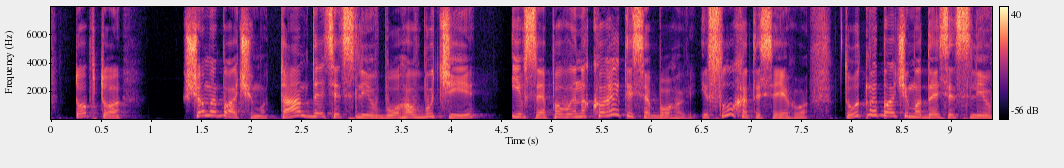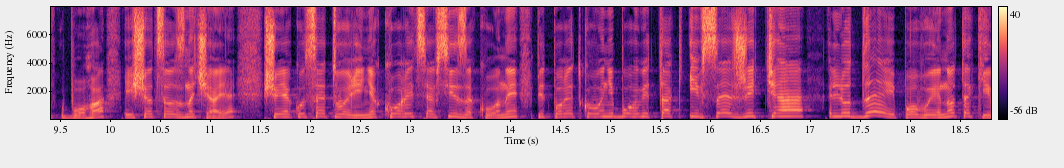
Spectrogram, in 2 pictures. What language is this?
Ukrainian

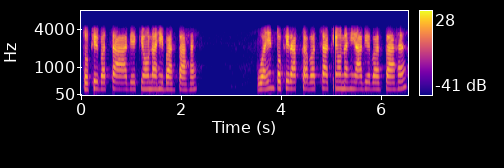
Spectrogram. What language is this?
Hindi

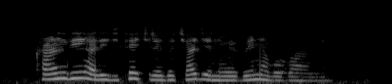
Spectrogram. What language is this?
Kinyarwanda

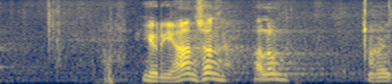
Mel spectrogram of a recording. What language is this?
Estonian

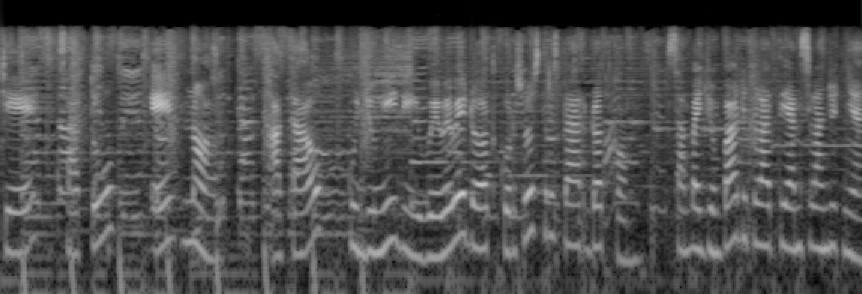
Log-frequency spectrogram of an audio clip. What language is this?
Indonesian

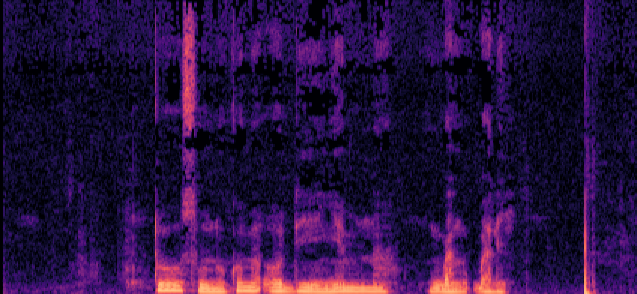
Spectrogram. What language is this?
Gbaya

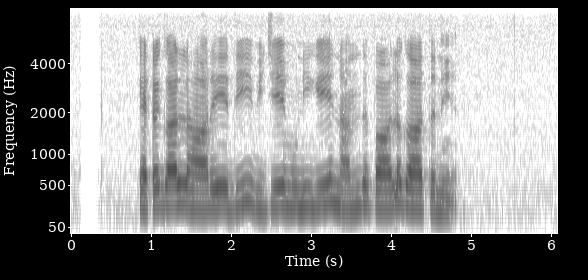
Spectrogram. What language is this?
Sinhala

